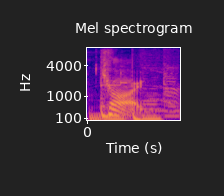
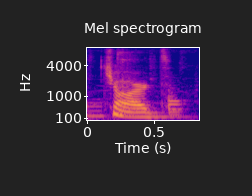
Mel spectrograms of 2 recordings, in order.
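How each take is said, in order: First: The final T is stopped without release. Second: The final T is fully released. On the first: "freando o som da letra T" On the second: "a palavra sozinha, ela tem sim o som da letra T"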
